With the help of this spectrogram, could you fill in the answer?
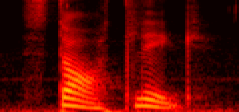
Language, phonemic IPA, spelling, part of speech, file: Swedish, /stɑːtlɪɡ/, statlig, adjective, Sv-statlig.ogg
- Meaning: owned by or pertaining to the state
